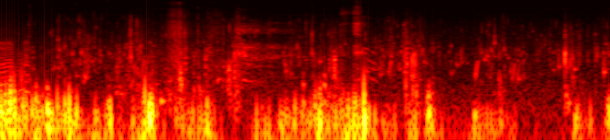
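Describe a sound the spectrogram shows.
Water splashes beside a boat.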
